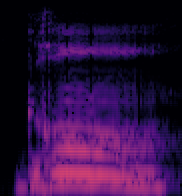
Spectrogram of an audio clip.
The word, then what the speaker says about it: grand: Par exemple, mange, grand, Jean, lent. Vous voyez que souvent on ne prononce pas la dernière lettre.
